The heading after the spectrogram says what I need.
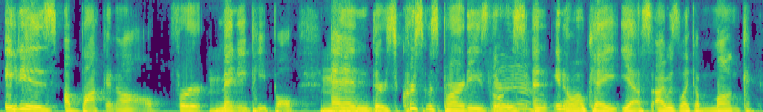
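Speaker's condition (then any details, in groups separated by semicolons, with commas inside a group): No condition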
